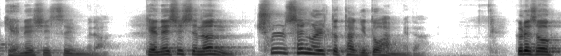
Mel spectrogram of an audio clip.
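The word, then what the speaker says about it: γένεσις: 자, 기원을 뜻하는 헬라어가게 제네시스인데 현대자동차 이름 제네시스가 아니라 그건 영어식 발음이고 헬라어로 게네시스입니다.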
